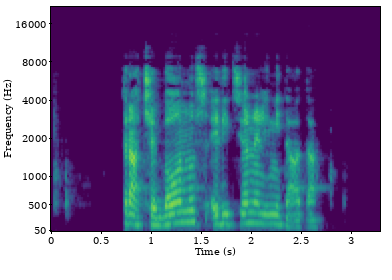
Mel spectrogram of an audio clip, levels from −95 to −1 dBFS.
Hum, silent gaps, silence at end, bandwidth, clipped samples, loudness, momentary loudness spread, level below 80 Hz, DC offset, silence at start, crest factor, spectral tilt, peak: none; none; 0.65 s; 11 kHz; under 0.1%; -23 LUFS; 12 LU; -68 dBFS; under 0.1%; 0.7 s; 22 dB; -2 dB/octave; -4 dBFS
